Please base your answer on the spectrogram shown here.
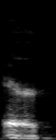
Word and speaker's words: Eric: My name's Eric, Kayla. Rhymes with Peric.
